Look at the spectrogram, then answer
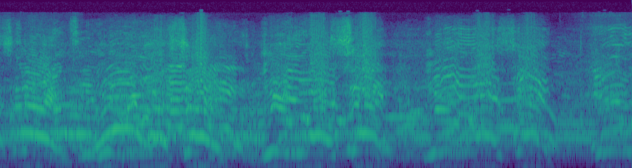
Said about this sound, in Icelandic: Allstaðar rópaði mannfjöldin USA, USA.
